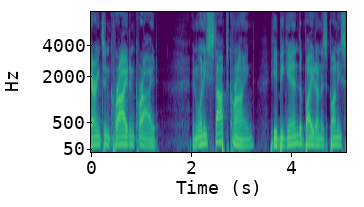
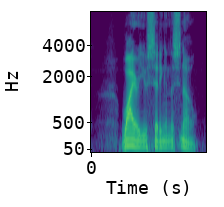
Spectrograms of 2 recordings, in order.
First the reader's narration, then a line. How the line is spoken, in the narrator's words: he asked in a gentle voice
